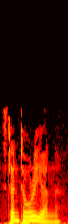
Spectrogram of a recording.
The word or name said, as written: stentorian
